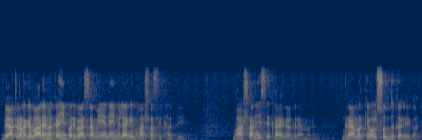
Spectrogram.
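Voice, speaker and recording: A man teaching a lively lesson, explaining with spoken examples and asking his students questions as he goes. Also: high voice, quick pace. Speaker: English teacher. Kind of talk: classroom-style lecture. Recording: dull lo-fi sound with long reverb.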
